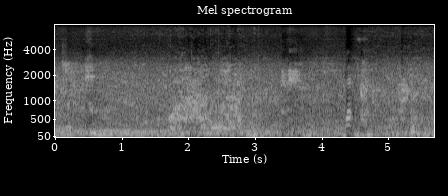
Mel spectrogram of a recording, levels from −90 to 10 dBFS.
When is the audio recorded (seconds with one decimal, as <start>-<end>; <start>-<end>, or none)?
0.8-3.4; 4.7-5.7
